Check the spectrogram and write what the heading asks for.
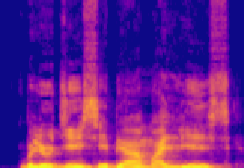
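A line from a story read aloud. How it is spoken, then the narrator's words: Plain. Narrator (Russian): сказал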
